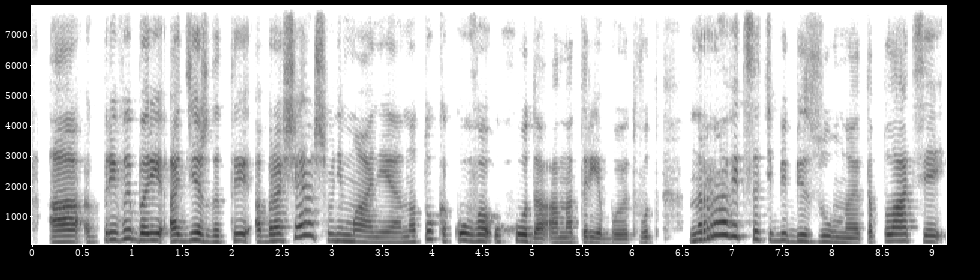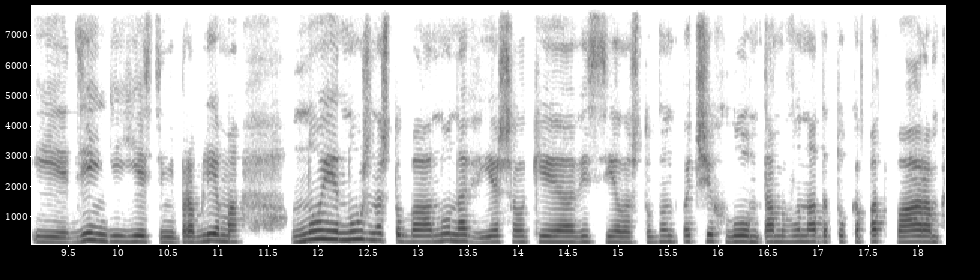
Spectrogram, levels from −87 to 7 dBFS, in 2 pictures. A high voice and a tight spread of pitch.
No: high, 195 Hz; average, 3.5 semitones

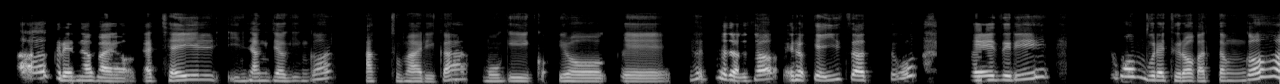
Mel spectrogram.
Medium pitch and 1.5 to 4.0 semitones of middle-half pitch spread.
No: medium, 180 Hz; wide, 5.6 semitones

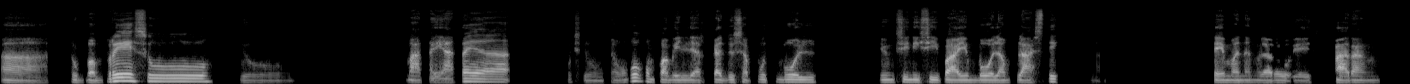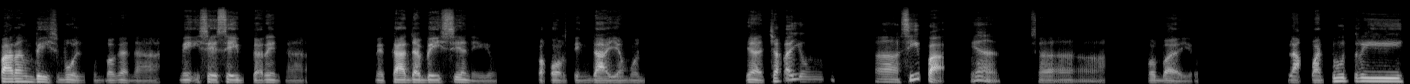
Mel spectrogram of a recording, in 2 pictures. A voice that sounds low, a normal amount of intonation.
Yes: low, 100 Hz; average, 3.4 semitones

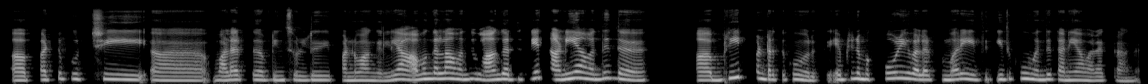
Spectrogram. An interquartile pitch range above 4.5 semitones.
No: average, 3.6 semitones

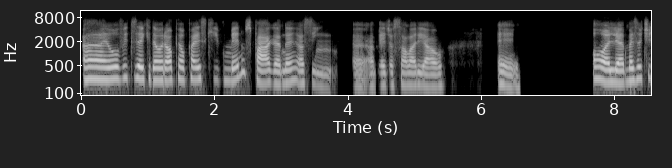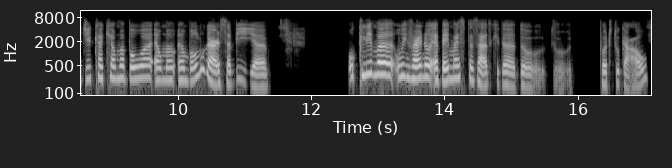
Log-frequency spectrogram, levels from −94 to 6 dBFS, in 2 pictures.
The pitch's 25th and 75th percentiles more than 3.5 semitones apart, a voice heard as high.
Yes: average, 5.1 semitones; high, 215 Hz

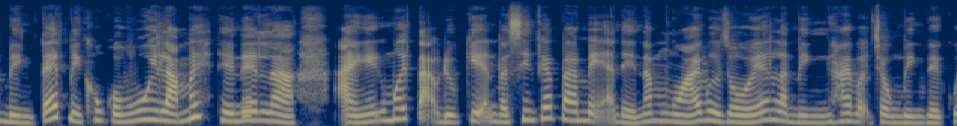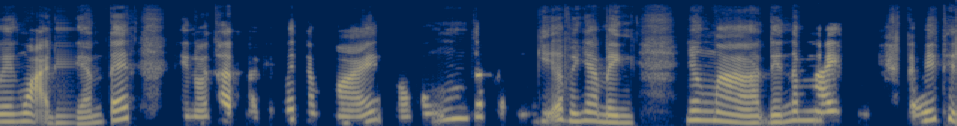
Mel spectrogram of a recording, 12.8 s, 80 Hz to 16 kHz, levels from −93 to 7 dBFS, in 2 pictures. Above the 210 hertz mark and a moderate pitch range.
Yes: high, 225 Hz; average, 4.3 semitones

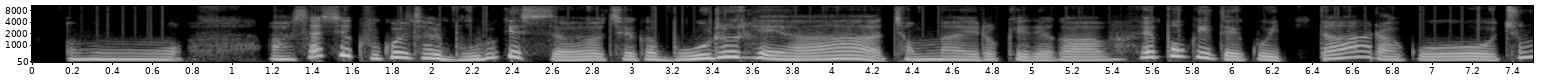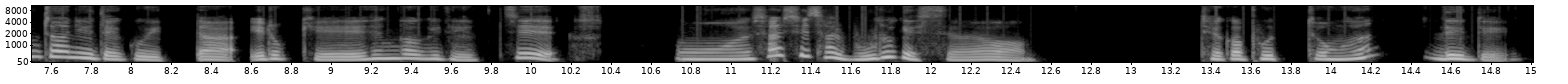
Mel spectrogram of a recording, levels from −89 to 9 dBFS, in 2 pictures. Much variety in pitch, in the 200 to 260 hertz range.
No: wide, 5.9 semitones; high, 190 Hz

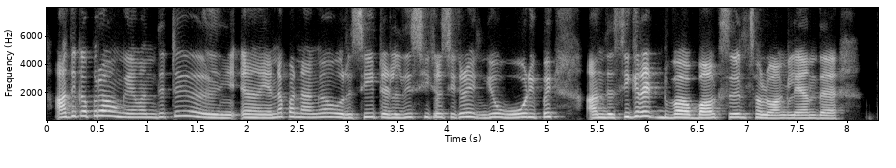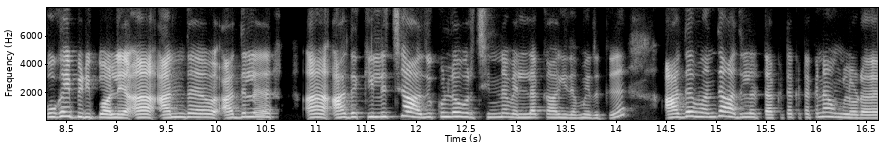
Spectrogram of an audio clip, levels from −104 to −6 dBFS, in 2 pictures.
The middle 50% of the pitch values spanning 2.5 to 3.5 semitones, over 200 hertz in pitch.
Yes: average, 3.0 semitones; very high, 255 Hz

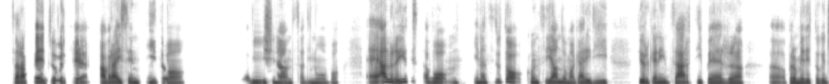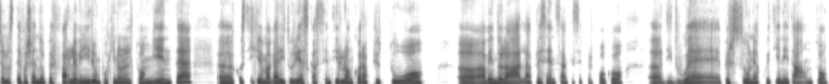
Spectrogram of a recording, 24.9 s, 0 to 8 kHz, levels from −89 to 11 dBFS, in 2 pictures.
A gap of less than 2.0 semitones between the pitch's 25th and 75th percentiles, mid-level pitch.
Yes: narrow, 1.3 semitones; medium, 180 Hz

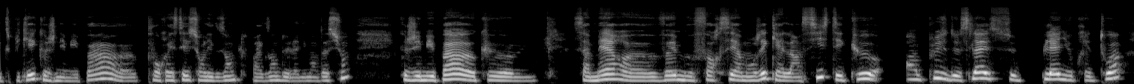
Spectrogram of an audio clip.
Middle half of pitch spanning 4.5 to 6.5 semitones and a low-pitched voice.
No: average, 4.9 semitones; high, 200 Hz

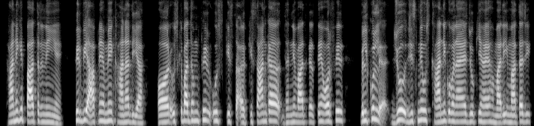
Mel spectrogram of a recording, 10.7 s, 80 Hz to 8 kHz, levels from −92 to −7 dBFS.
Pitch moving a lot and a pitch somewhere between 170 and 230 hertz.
No: narrow, 2.5 semitones; medium, 185 Hz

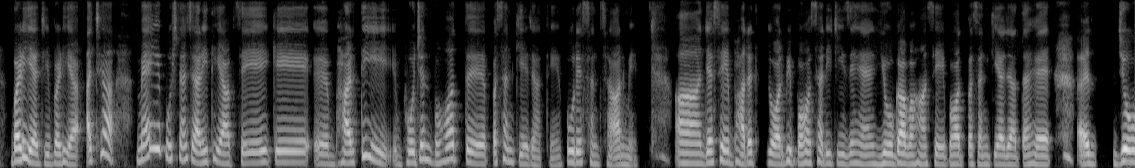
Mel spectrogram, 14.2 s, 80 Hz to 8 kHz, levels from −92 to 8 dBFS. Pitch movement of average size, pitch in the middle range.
Yes: average, 3.7 semitones; medium, 175 Hz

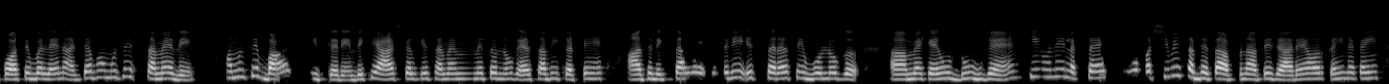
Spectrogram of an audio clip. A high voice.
Yes: very high, 260 Hz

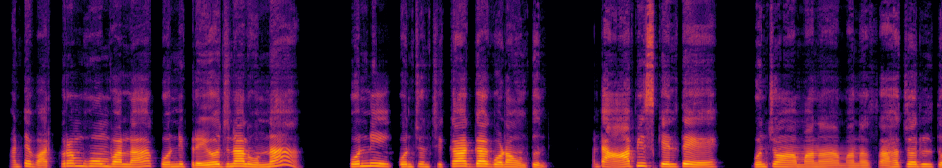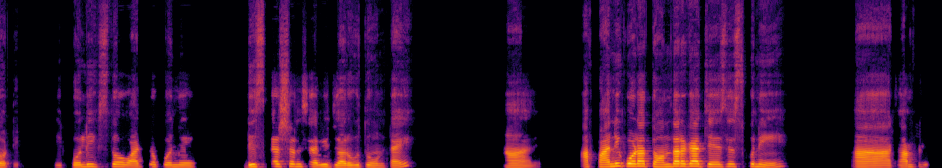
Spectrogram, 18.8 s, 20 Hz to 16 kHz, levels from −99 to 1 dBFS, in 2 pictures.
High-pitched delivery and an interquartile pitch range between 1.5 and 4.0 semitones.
Yes: high, 205 Hz; average, 3.6 semitones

